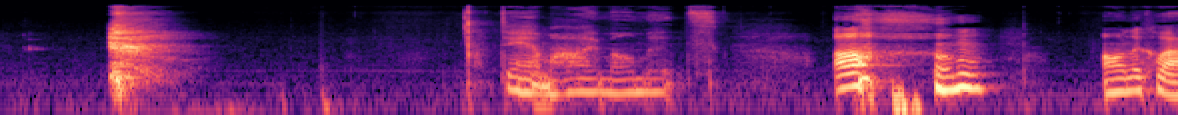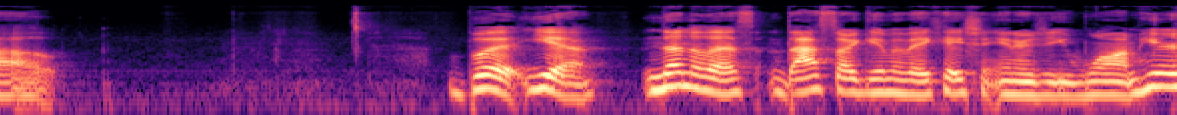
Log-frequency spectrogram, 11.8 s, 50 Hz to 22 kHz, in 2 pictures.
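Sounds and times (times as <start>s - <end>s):
single sharp cough: 0.5s - 1.1s, 4.3s - 5.0s
speech: 2.5s - 6.2s, 8.1s - 11.7s.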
